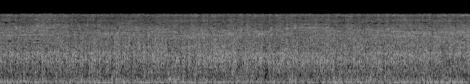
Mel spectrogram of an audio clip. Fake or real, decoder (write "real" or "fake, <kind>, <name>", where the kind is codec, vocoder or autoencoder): real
